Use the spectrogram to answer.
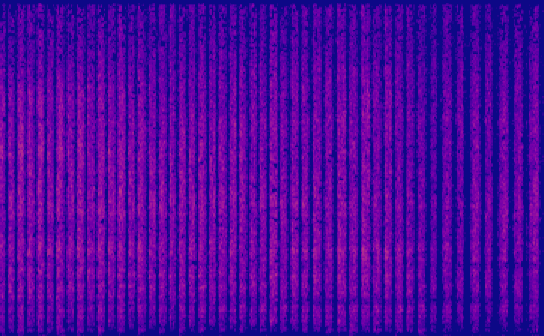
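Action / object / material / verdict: scrape / raw carrot piece on sandpaper / carrot / none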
